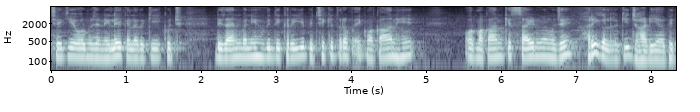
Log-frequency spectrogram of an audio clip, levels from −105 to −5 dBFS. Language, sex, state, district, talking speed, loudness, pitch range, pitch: Hindi, male, Maharashtra, Dhule, 230 wpm, -18 LUFS, 135-150 Hz, 140 Hz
